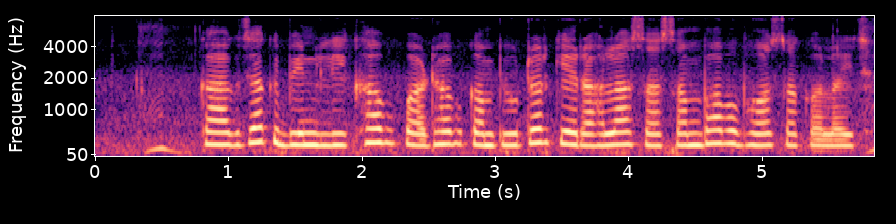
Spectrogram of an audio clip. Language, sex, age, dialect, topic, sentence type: Maithili, male, 31-35, Southern/Standard, agriculture, statement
